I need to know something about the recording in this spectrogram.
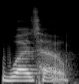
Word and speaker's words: Washoe: It's Washo. It's exactly what it looks like.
